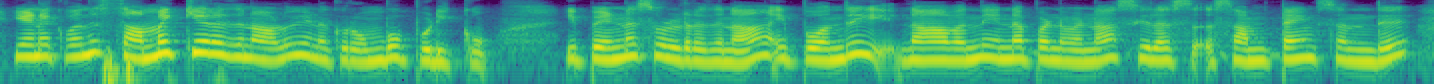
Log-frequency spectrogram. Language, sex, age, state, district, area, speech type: Tamil, female, 18-30, Tamil Nadu, Tiruppur, urban, spontaneous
